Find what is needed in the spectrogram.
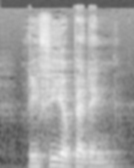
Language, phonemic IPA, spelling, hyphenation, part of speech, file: Dutch, /riˈviːrˌbɛ.dɪŋ/, rivierbedding, ri‧vier‧bed‧ding, noun, Nl-rivierbedding.ogg
- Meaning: riverbed, bed of a river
